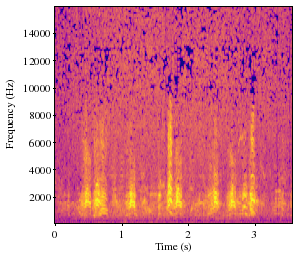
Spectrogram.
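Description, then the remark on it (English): A noisy flock of barnacle geese on their wintering grounds in the Netherlands honks continuously, many overlapping yapping calls rising and falling in rapid bursts, some loud, others softer. “This is a recording of the geese on their wintering grounds in the Netherlands.”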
